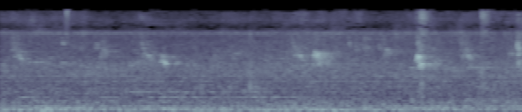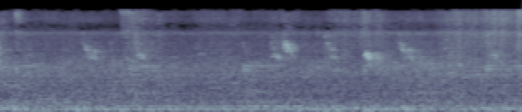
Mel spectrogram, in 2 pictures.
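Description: Small birds chirping, many short falling chirps scattered through, over a steady low rumble.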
